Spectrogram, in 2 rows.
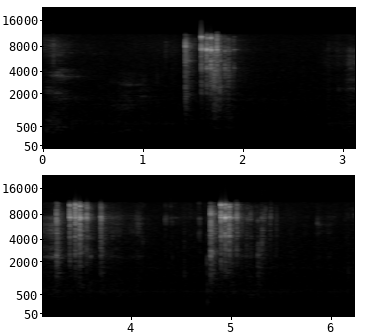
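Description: Faint metallic clicking in three short bursts from a wrench turning the rocker arm adjusting nuts on a small-block Chevy 400 cylinder head. The nuts are being run down to take the slack out and set the valves at zero lash.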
